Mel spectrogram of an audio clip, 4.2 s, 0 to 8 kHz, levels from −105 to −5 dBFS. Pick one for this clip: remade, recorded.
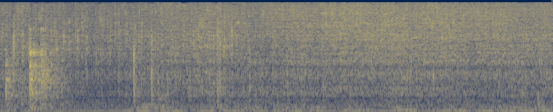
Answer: recorded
